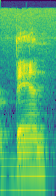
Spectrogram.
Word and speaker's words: been: you to know than even in America it's pronounced like this I have never been to Great Britain or I have never been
